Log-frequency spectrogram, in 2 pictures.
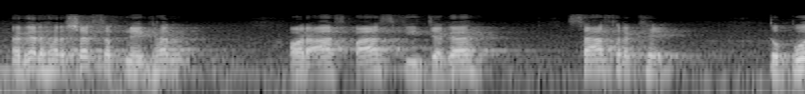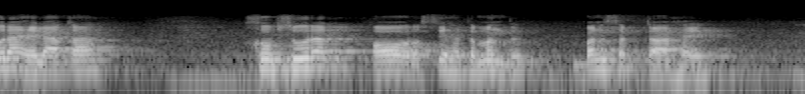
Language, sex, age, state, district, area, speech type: Urdu, male, 45-60, Bihar, Gaya, urban, spontaneous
